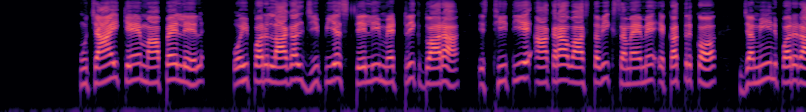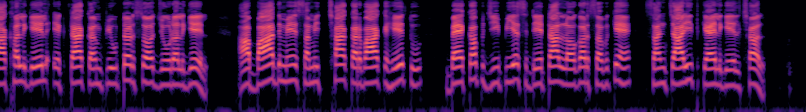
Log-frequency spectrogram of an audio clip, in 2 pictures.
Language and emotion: Maithili, neutral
